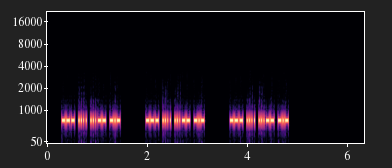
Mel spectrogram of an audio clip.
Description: Morse code, heard as a keyed tone, about 52 wpm, 700 Hz. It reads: OH3K OH3K OH3K
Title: DXCC-100 Call Signs - 4 Characters - Repeated 3x - 50wpm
